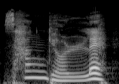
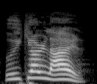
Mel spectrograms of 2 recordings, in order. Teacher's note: 니은과 니을로 얘네들이 결합이 되어 있지만 얘네들이 발음상 어떻게 된다? 니은으로 발음되는 예외적인 애들입니다.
